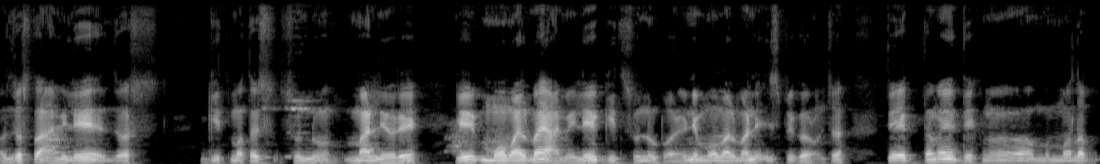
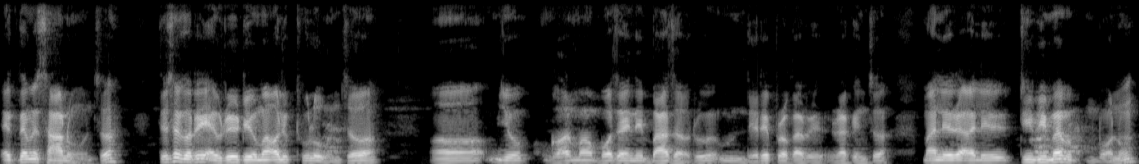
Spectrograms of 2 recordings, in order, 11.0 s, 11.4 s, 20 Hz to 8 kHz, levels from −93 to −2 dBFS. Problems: none marked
